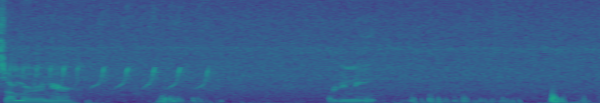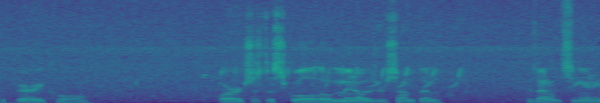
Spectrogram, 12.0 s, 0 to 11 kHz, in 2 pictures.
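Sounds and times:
bird chirping: 0.1s - 2.2s, 7.9s - 10.8s.

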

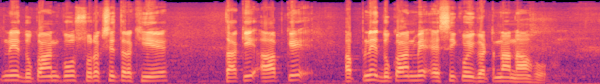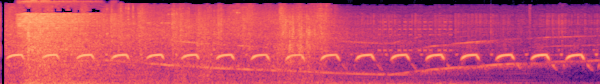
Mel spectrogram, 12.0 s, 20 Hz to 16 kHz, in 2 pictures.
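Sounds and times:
police siren yelp and wail: 6.1s - 12.0s.

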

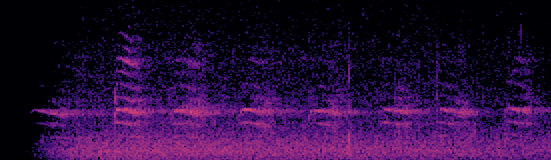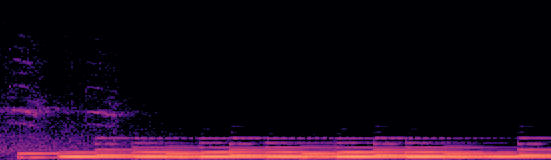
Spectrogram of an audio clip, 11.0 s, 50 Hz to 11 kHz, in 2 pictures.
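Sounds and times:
outdoor ambience hiss: 0.2s - 8.0s.

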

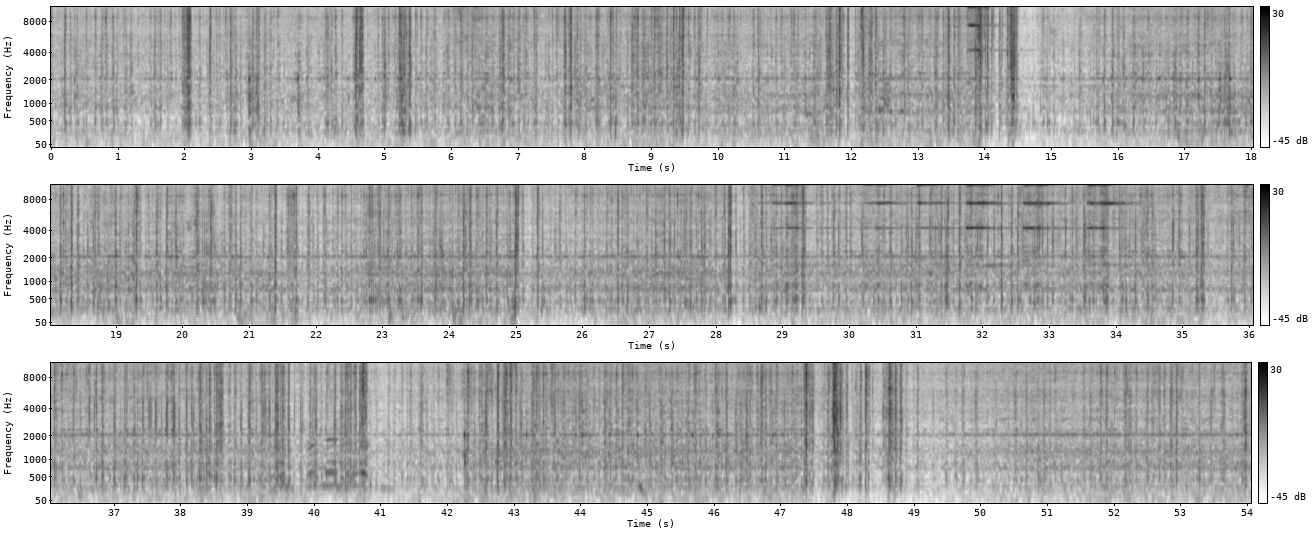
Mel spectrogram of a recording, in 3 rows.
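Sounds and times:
wheels rolling over asphalt: 0.0s - 54.0s
short high pings: 13.7s - 14.5s, 28.8s - 34.8s.

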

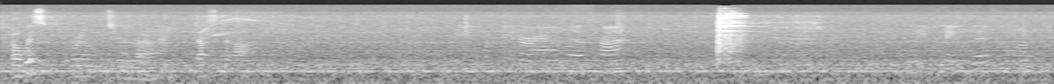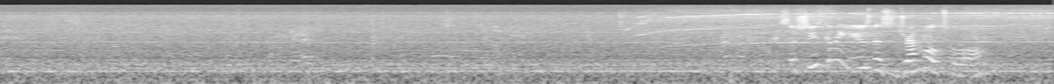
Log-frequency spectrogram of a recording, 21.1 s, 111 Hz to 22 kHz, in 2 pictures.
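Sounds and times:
furnace hum: 0.0s - 21.0s
sharp ringing glass clink: 7.2s - 7.6s.

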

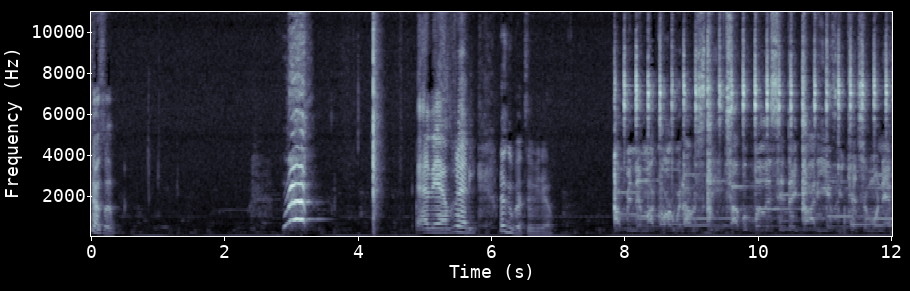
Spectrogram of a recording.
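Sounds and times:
woman squealing: 2.9s - 3.6s.

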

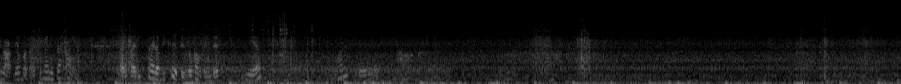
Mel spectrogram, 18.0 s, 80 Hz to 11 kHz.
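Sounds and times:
low uneven rumble: 0.0s - 18.0s.

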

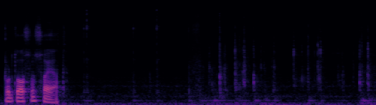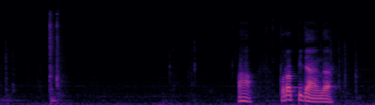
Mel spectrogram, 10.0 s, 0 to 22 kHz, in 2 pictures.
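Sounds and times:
computer keyboard typing: 1.1s - 6.0s, 8.6s - 9.9s.

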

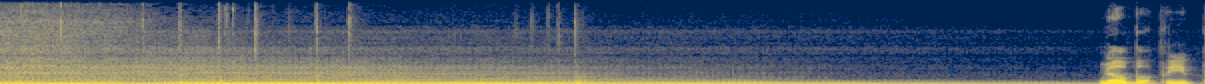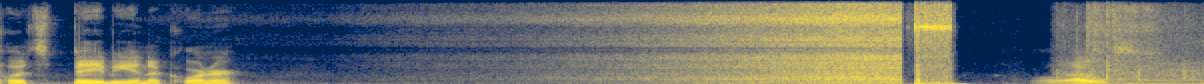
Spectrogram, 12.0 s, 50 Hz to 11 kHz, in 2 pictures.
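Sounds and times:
hiss of noise: 7.7s - 10.6s
noise swell with high tone: 7.7s - 10.8s.

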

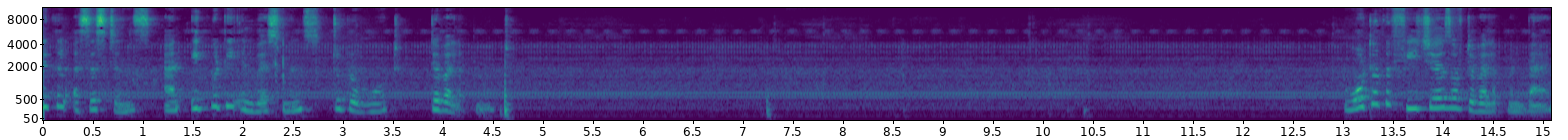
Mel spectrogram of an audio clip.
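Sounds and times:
steady electrical hum: 0.0s - 15.0s.

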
